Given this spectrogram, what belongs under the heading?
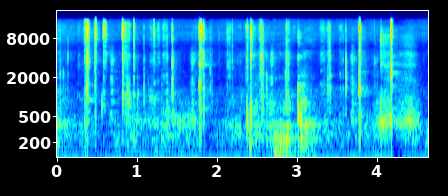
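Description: The metal battery cover of a Nokia E52 phone is pressed and snapped shut, giving a series of sharp, close plastic-and-metal clicks and taps over several seconds.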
